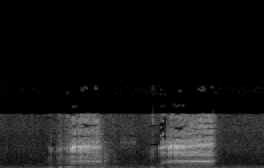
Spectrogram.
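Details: Two nasal, quavering sheep bleats about a second apart, each roughly half a second long, over steady low background noise.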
